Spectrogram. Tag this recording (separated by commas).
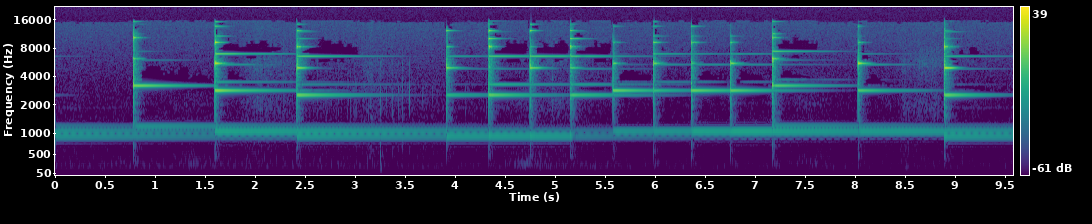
playing glockenspiel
